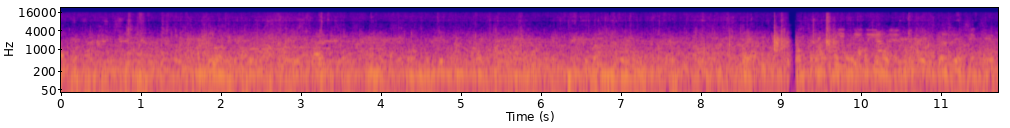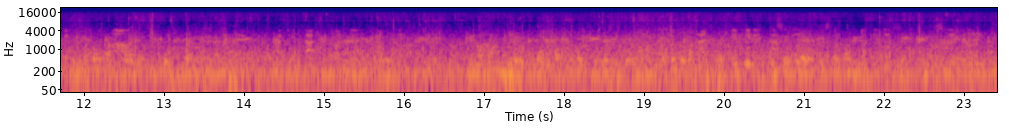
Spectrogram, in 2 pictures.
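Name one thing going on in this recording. Water laps gently against a wall.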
